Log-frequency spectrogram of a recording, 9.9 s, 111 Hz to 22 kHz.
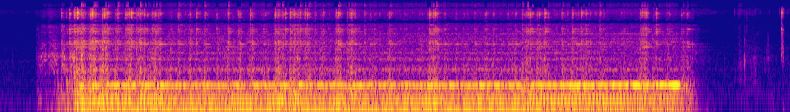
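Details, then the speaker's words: Honda Aquatrax R-12X jet ski with 300 hours, run during a pre-purchase check: the engine runs steadily with a low pulse and a slight rhythmic looseness. Play in the impeller or drive shaft is suspected, not confirmed. Drivetrain play noise. "So, if you could hear that has a little bit play in the probably impeller or drive shaft. Um, but she does purr."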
